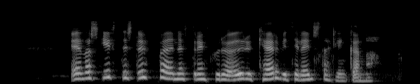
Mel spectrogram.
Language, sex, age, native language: Icelandic, female, 30-39, Icelandic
